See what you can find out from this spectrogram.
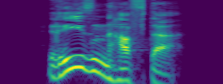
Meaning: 1. comparative degree of riesenhaft 2. inflection of riesenhaft: strong/mixed nominative masculine singular 3. inflection of riesenhaft: strong genitive/dative feminine singular
- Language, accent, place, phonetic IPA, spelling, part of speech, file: German, Germany, Berlin, [ˈʁiːzn̩haftɐ], riesenhafter, adjective, De-riesenhafter.ogg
